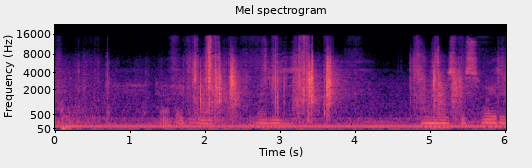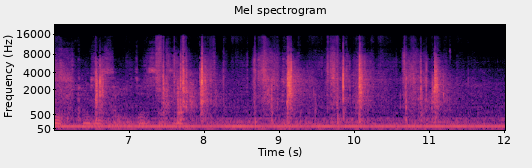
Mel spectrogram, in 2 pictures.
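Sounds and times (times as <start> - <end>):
steady low hum: 0.0 - 12.0
book pages flipping: 1.6 - 4.0, 4.7 - 11.4.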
